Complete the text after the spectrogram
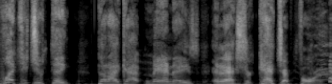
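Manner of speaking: whisper-shouting, very high. Retelling a line said to her in a movie theater: retelling own whisper-yelling. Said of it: "I'm whisper yelling at her 'cause we're in a movie theater".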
